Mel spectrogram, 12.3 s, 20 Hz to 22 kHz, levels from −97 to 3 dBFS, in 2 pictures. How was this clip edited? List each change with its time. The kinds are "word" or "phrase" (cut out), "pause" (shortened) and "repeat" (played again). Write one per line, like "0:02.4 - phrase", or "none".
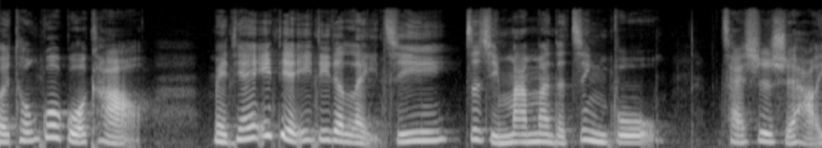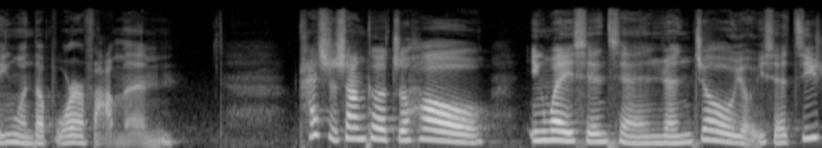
0:03.4 - pause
